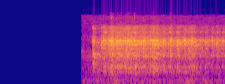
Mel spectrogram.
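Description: Split-flap counter sound effect: fast mechanical clattering of flipping flaps that starts just under a second in and stops about a second and a half later.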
